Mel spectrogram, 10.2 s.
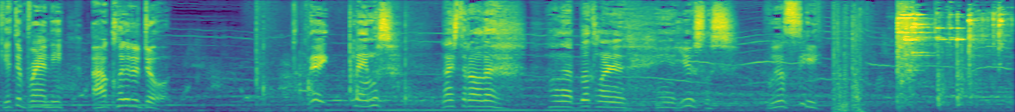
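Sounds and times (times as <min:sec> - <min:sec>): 
speech: 0:00.0 - 0:01.8, 0:03.0 - 0:08.8
dropped brandy glass bottle shattering on the floor: 0:09.0 - 0:10.1
glass pieces tinkling: 0:09.0 - 0:10.1.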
